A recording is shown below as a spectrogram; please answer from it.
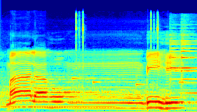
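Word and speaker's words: مَا لَهُمْ بِهِ: Perhatikan cara membaca mimnya. Silakan diperhatikan bibir saya. Malahum bihi. Nah, itu cara membacanya ya. Jadi nggak langsung ditutup, ada namanya bukaan. Malahum bihi. Posisi mimnya tuh seperti itu.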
